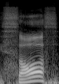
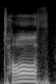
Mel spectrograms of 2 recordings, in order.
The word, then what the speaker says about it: Thoth: Some say Thoth, some say Toth. Uh I watched a thing with an expert on uh Egyptian mythology and he pronounced it tote.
